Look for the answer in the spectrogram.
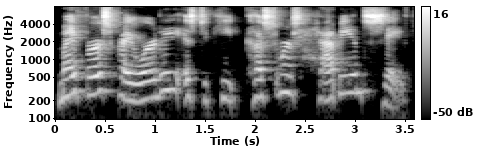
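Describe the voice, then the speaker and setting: A woman's voice: fairly high pitch, normal speed, fairly bright tone, voice pushed up, lightly acted. An older woman voicing an earnest, principled male food truck owner in a storybook, explaining his case with emphasis. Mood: earnest, emphatic.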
